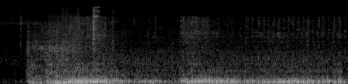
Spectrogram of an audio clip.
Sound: engine roaring

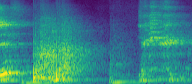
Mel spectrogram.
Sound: loud banging

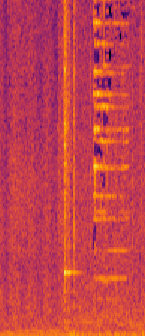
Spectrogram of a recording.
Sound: metallic impact

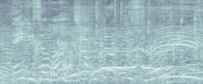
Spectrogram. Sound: audience cheering

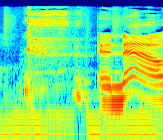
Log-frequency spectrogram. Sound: laughing

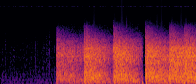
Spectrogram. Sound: gunshots

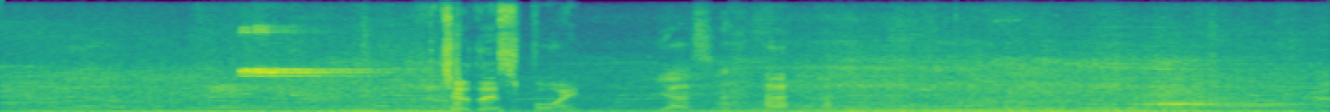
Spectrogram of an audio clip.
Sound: laughs

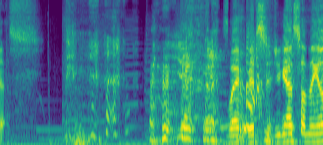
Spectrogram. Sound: laughing

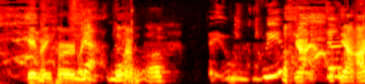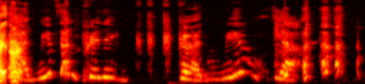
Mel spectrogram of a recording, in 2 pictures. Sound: laughs

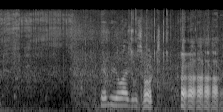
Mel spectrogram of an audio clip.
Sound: reel spinning

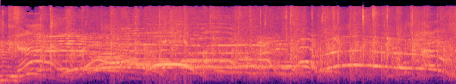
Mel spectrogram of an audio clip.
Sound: audience cheering

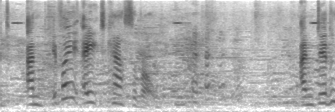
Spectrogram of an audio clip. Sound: laughs

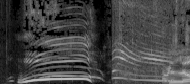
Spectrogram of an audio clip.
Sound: cheering

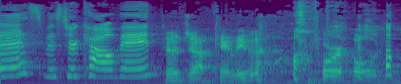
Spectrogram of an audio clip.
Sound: chuckles

